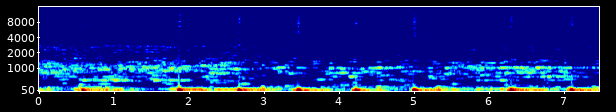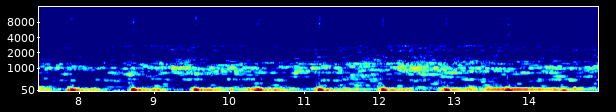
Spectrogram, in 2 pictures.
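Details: Person's own recorded heartbeat, felt as pauses and hard beats like falling: about 74 a minute with uneven spacing, pauses and extra beats from PVCs/PACs: irregular heartbeat with premature beats.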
